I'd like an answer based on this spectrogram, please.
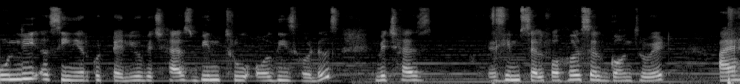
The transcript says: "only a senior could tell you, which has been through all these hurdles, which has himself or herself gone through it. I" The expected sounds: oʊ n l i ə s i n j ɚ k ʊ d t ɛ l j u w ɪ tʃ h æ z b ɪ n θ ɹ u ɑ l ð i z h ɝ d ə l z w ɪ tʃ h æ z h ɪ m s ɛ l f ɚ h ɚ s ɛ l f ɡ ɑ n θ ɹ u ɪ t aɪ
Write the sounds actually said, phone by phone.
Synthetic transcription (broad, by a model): oʊ n l i ə s i n j ɚ k ʊ d t ɛ l j u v ɪ tʃ h æ z b ɪ n t ɹ u ɑ l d i z h ɝ d ə l z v ɪ tʃ h æ z h ɪ m s ɛ l f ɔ h ɚ s ɛ l f ɡ ɑ n t ɹ u ɪ t aɪ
